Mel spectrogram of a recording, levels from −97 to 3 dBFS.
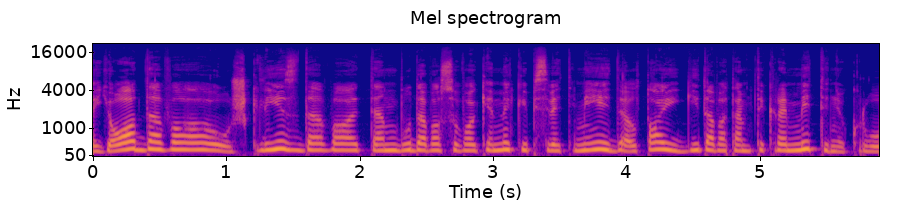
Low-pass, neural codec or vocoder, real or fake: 19.8 kHz; none; real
